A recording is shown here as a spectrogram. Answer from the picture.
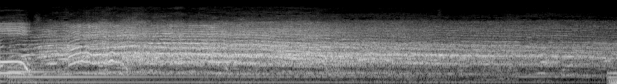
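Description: A roomful of children laughing and shouting together, loud at first and slowly dying away.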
